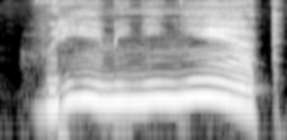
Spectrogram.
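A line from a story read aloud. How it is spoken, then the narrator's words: Hiss. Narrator (Russian): прошипел Джордан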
